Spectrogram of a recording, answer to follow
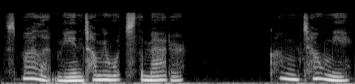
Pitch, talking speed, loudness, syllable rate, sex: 210 Hz, 205 wpm, -15 LUFS, 5.3 syllables/s, female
